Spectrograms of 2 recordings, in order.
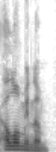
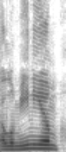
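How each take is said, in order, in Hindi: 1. यह अमेरिकन लहजे में कहा गया है। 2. यह ब्रिटिश लहजे में कहा गया है। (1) "अमेरिकन कहते हैं" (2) "ब्रिटिश कहते हैं"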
